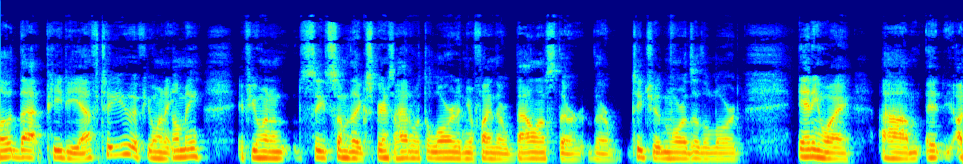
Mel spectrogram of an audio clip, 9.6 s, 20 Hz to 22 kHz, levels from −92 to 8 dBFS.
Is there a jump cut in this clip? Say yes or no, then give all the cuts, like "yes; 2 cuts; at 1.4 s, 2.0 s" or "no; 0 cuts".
yes; 4 cuts; at 1.7 s, 3.9 s, 6.3 s, 6.9 s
